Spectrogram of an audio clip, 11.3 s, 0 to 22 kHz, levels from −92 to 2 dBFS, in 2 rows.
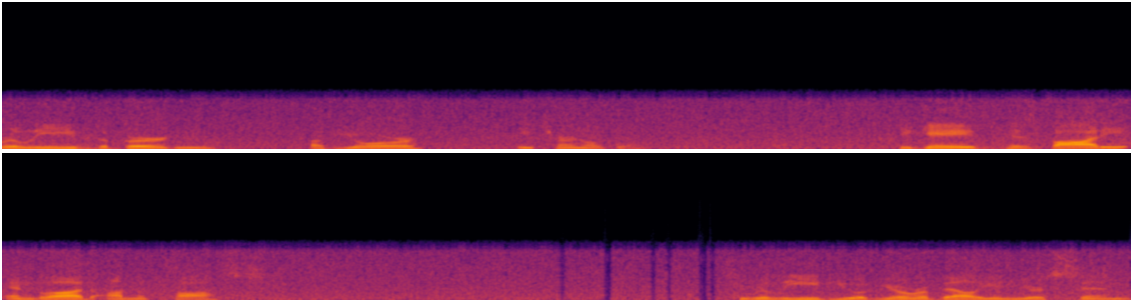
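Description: Speech recorded through a call path, with repeated packet loss between 8.43 and 9.23 s, just before "to relieve you of." Six short gaps, the longest 39 ms, were patched by extending the preceding sound, leaving about a fifth of that span concealed and sounding choppy and robotic. The band stops at 8 kHz, which fits an Opus call codec, and room noise sits about 16 dB below the speech.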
